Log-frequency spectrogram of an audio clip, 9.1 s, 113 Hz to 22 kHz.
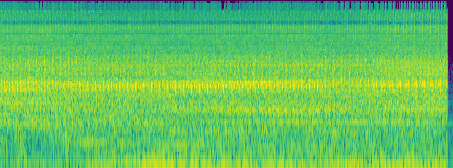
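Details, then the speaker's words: Ram 1500 EcoDiesel with brand-new zero-mile Mopar replacement engine, fitted after original failed at about 117,000 miles with 8 psi oil pressure and metal shavings; steady even idle clatter with a faint whine, smooth and healthy. "so here's us pulling the engine and we ended up replacing with a brand new zero mile mopar engine from the factory and you can hear it running here"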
